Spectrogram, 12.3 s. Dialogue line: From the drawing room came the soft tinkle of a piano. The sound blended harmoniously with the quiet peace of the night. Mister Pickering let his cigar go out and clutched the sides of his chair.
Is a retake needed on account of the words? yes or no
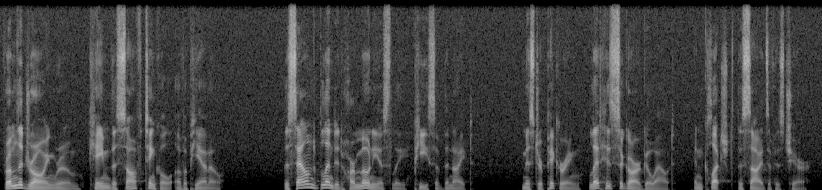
yes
